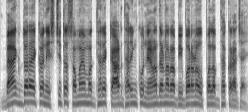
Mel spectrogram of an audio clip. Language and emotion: Odia, neutral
